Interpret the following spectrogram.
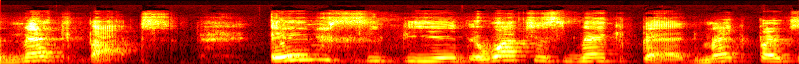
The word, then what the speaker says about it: MCPAD: So we wrote a model which we call MCPAD, and we pronounce that in our in Portuguese as a MACPAD.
